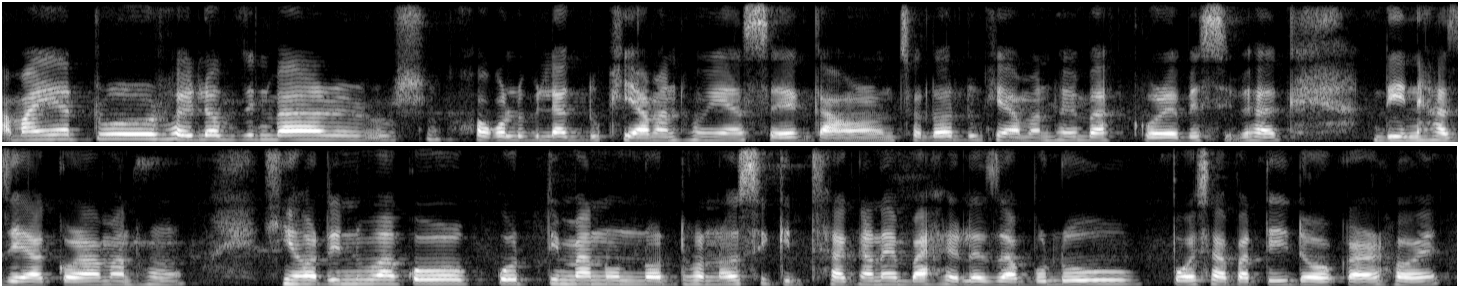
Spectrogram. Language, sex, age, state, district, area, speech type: Assamese, female, 45-60, Assam, Golaghat, rural, spontaneous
